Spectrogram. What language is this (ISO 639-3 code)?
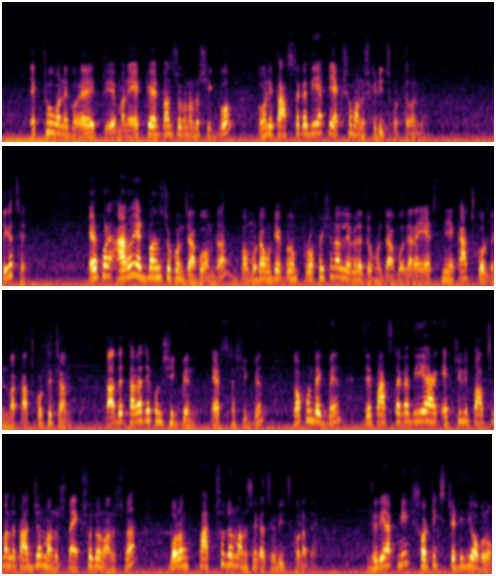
hin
